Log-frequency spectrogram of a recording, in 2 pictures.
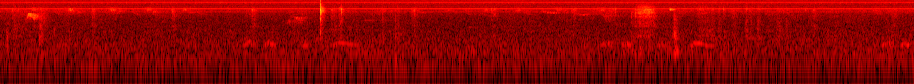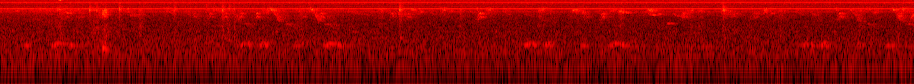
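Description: A computer mouse clicks now and then, close by.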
